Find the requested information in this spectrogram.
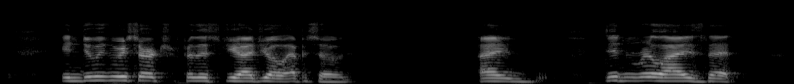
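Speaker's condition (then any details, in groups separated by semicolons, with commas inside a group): Cerebral palsy; coordination issues, uses crutches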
